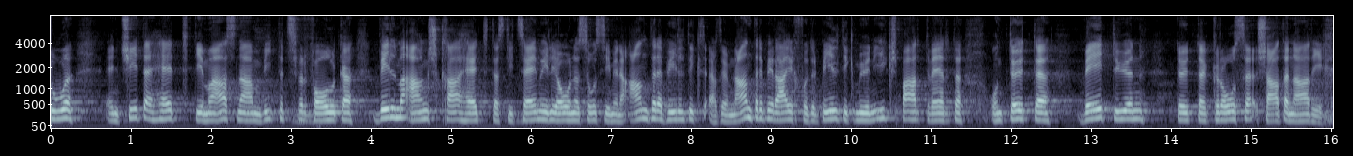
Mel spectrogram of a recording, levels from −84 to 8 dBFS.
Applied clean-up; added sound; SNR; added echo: none; none; none; none.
